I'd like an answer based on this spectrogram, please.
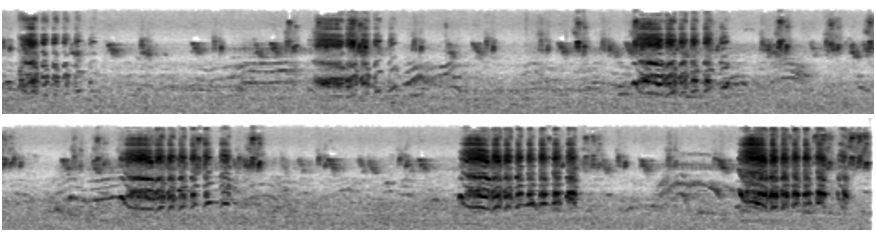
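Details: A rock hyrax (Procavia capensis) sings in harsh, chattering bursts that return about every four seconds.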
